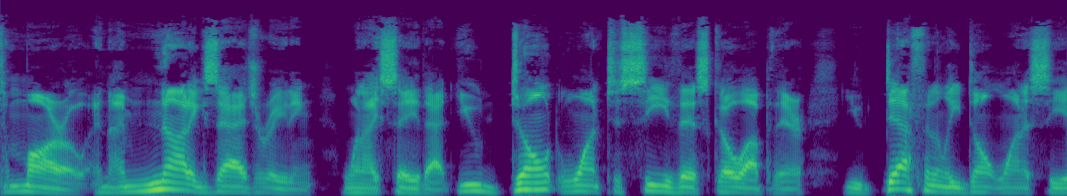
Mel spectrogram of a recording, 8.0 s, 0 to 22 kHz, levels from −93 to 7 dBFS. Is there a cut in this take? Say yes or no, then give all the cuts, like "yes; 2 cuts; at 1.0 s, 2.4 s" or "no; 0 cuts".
no; 0 cuts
